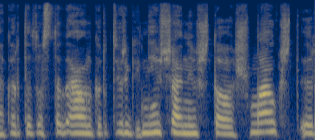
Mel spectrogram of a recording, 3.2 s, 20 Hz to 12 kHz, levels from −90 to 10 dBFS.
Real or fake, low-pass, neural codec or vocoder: real; 10.8 kHz; none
